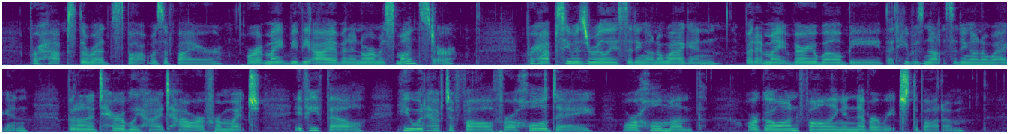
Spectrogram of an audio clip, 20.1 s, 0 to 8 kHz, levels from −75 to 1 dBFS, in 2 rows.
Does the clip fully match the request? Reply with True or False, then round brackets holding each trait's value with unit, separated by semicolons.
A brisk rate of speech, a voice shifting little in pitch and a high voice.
True (215 wpm; 1.5 semitones; 200 Hz)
